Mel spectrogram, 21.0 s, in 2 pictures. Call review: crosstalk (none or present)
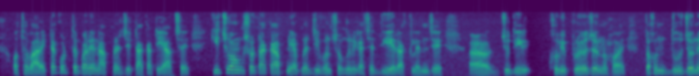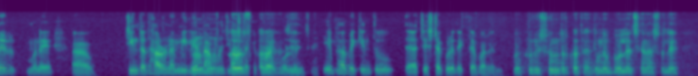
present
